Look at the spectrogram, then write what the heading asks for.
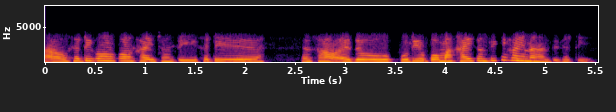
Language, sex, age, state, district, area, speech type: Odia, female, 60+, Odisha, Mayurbhanj, rural, conversation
